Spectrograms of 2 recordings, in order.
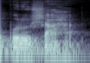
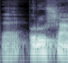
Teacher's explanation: विभिन्न प्रकृतिकाः पुरुषाः, देखिए यहाँ पर यदि हम संधि विच्छेद करेंगे तो पुरुषाः, विसर्ग का लोप हो रहा है, यहाँ पर ध्यान देंगे, विसर्ग का लोप होने के कारण से पुरुषाः बन गया, पुरुषा बन गया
